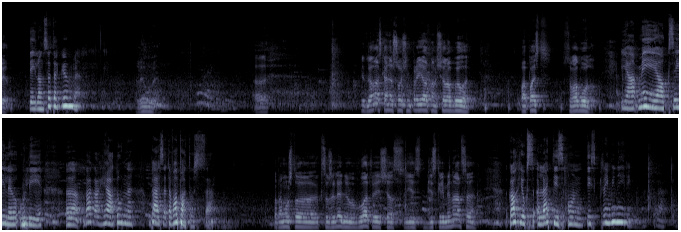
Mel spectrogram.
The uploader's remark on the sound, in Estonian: Audio salvestus koosolekult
